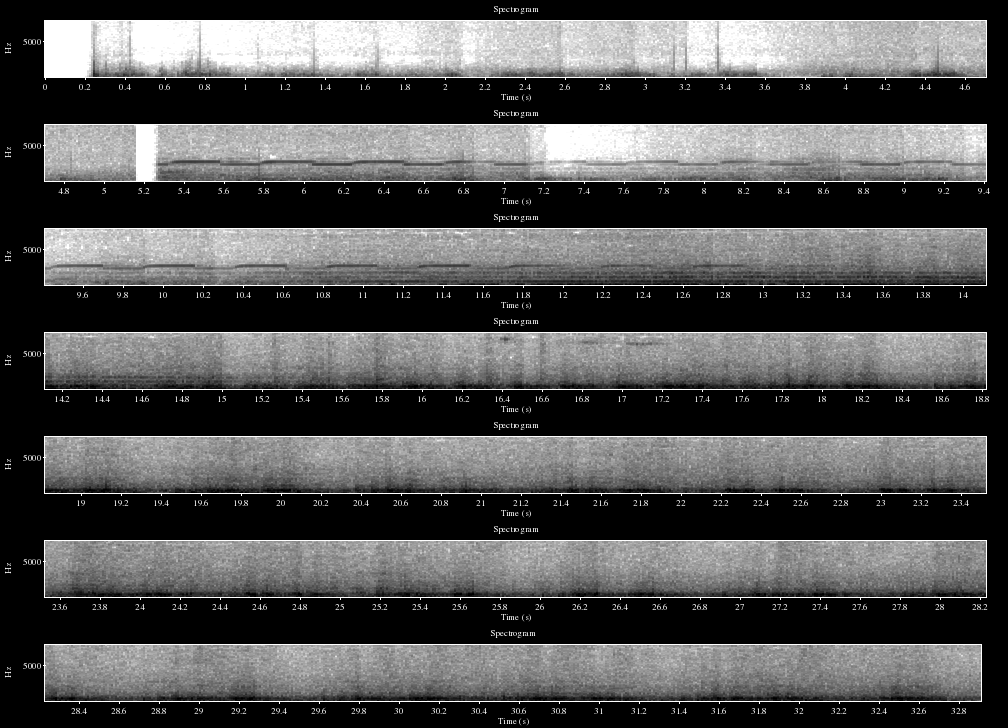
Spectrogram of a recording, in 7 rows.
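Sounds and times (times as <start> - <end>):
diesel locomotive engine: 5.3 - 32.9
freight wagon wheels clattering on rails: 14.1 - 32.7.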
